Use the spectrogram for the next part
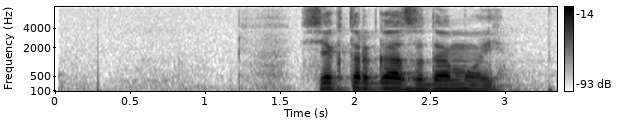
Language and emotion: Russian, neutral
